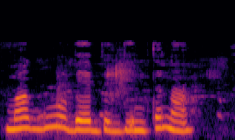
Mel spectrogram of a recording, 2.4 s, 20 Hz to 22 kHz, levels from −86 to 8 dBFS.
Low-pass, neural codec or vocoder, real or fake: 7.2 kHz; none; real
